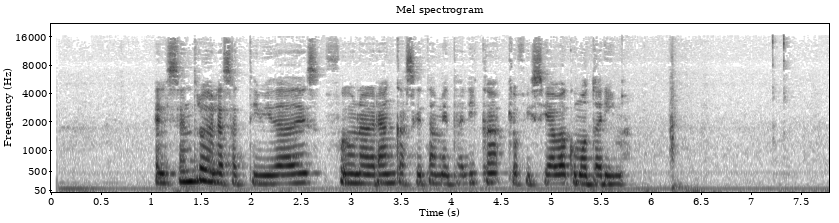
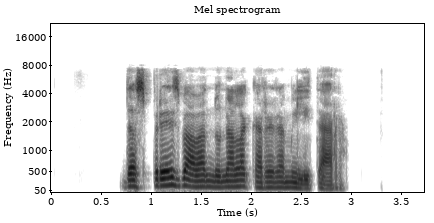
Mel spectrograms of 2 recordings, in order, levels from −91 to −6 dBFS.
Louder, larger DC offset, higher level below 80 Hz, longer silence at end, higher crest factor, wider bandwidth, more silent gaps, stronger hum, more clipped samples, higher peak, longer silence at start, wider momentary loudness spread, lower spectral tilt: about the same, -20 LUFS vs -19 LUFS; neither; first, -50 dBFS vs -60 dBFS; second, 0.45 s vs 0.8 s; about the same, 20 dB vs 18 dB; first, 16.5 kHz vs 7.8 kHz; neither; neither; neither; about the same, -2 dBFS vs -2 dBFS; second, 0.05 s vs 0.75 s; first, 19 LU vs 8 LU; about the same, -4.5 dB/octave vs -5 dB/octave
